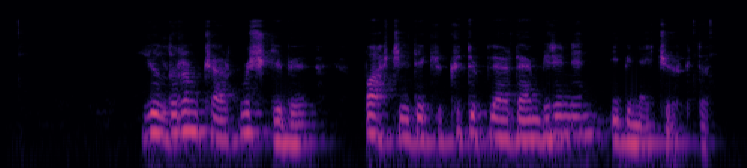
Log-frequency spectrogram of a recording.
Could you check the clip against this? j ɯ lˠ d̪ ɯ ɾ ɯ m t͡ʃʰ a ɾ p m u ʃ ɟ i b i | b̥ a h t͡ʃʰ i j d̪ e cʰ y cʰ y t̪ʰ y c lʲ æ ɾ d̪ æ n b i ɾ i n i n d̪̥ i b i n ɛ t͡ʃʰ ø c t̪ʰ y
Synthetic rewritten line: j ɯ lˠ d̪ ɯ ɾ ɯ m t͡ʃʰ a ɾ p m ɯ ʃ ɟ i b i | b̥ a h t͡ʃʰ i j d̪ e cʰ i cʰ y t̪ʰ y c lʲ æ ɾ d̪ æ n b i ɾ i n i n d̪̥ i b i n ɛ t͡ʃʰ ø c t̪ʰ y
